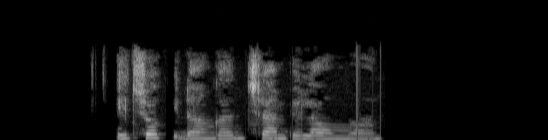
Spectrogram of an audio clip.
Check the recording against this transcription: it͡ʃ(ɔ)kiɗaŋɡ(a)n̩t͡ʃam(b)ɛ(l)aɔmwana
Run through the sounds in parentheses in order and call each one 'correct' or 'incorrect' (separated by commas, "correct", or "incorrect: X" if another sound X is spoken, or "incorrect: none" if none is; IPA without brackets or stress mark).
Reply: correct, correct, correct, correct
